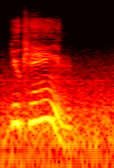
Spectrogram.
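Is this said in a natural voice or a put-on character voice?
put-on. It is said in a put-on character voice. The speaker calls it right. "I guess that's good enough"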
